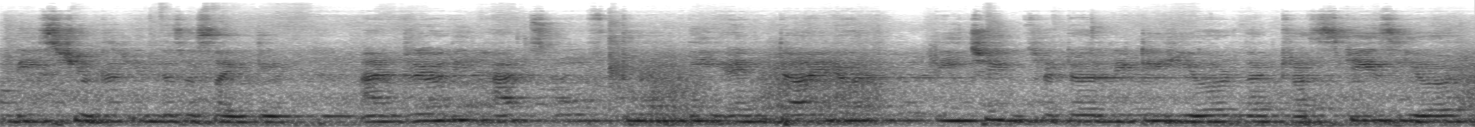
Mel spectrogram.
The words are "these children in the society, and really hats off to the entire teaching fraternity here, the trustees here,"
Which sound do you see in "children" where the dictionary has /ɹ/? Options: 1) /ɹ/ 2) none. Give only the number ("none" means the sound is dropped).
2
